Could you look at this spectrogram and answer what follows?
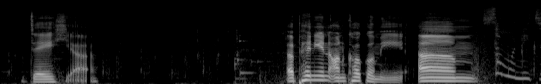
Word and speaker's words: Dehya: It's Dehya.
